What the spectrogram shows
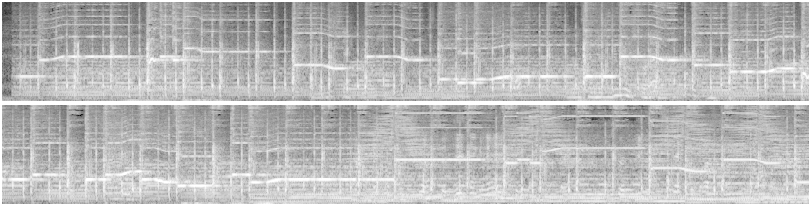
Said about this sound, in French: Mets un petit jingle quand même, le temps que je prépare mes trucs.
